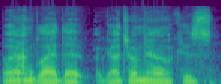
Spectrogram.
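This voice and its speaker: A man's voice: low voice, little pitch movement, fairly quick, darkish tone, no room sound. A tipsy man hosting a live stream, chatting casually and rambling, laughing often. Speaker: podcast and stream host.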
